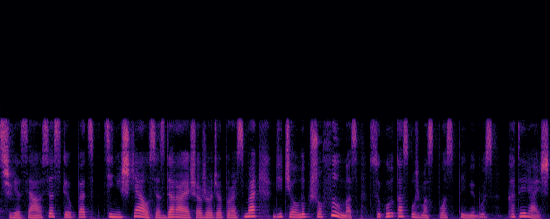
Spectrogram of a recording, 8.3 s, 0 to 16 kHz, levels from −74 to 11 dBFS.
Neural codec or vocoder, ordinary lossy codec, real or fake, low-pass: codec, 16 kHz, 0.5 kbps, FunCodec, trained on Chinese and English, 25 frames a second; AAC, 96 kbps; fake; 7.2 kHz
